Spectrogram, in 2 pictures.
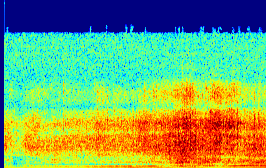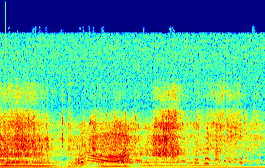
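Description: Rally car's engine at speed on a gravel stage. Its note drops and climbs back up a few seconds in, then rises sharply and wavers briefly near the eight-second mark, over a steady hiss of tyres on loose gravel.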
